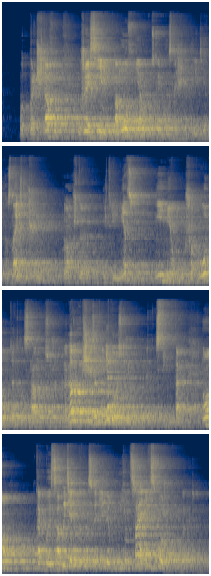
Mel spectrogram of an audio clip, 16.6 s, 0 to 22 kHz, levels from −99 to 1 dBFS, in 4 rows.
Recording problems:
off-mic speech; far
room echo; noticeable; dies away in 2.8 s
thin; somewhat; fading below 400 Hz

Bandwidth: 15.5 kHz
